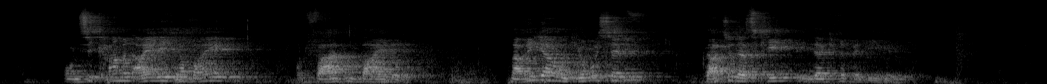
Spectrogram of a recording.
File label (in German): Chor im Advent Ansprache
